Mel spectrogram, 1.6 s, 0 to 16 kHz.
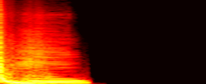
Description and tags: Hardstyle (Bass) Kick 9
My newest Kick. This time its a "reversed bass" Kick even if the bass sound is made with a synth rather than a reversed kick.
Bass, Distortion, Drums, Hardcore, Hardcore-Kick, Hardstyle, Hardstyle-Kick, Kick, Kick-Bass, Rawstyle, Rawstyle-Kick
